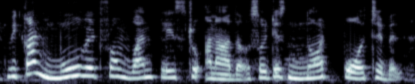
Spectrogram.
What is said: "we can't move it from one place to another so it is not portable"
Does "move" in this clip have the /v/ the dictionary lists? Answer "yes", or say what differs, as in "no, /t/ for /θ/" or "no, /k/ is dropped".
yes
